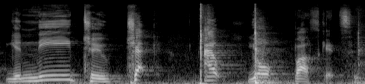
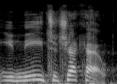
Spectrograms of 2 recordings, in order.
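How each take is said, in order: First: Slow, every word spaced out; slow emphatic repeat. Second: Said in the usual way. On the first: Real, not acted. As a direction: spell it out slowly for viewers. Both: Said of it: "repeated slowly".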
